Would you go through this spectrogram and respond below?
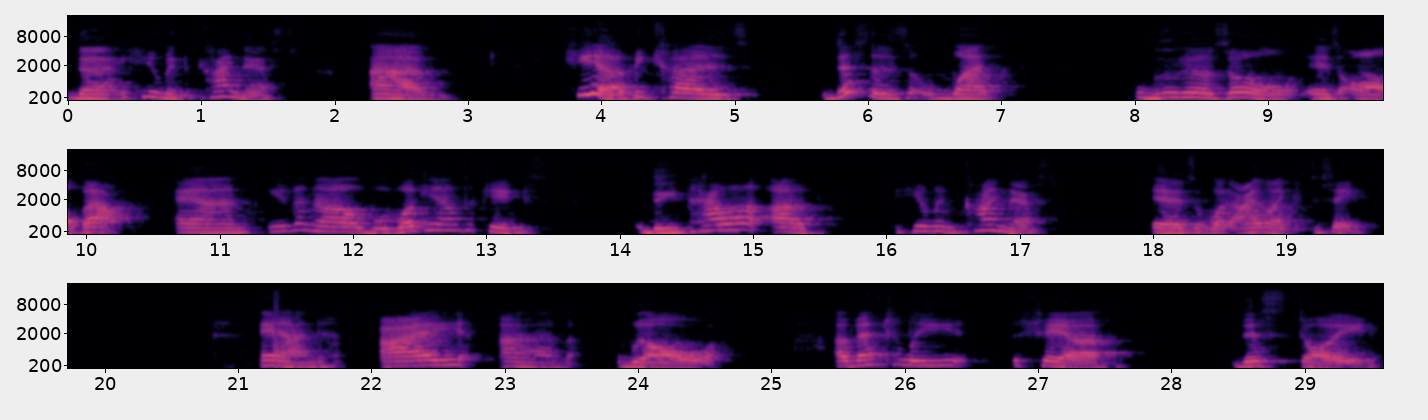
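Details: Real dysarthria in a woman with cerebral palsy affecting her limbs and brain, recorded after a bad spasm day, which she says leaves her more tongue-tied than usual.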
